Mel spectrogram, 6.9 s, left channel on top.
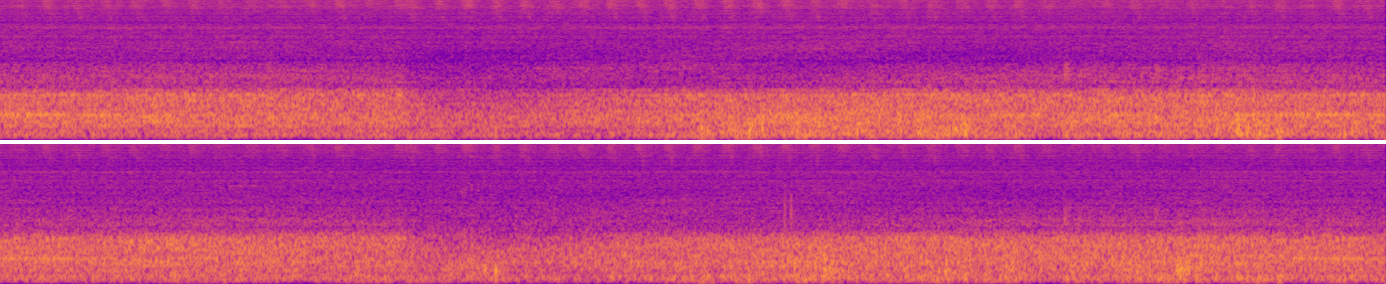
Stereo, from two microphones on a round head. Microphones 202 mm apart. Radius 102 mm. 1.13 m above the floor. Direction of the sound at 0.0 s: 5° right (ahead or behind).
